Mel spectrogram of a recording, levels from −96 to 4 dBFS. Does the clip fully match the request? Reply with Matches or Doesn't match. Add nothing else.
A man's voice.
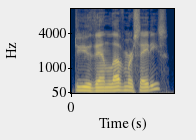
Matches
